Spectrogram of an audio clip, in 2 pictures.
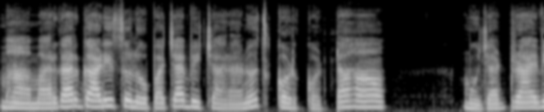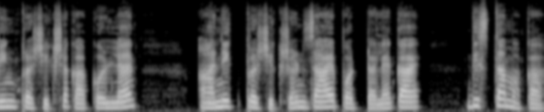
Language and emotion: Goan Konkani, fearful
